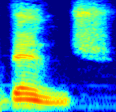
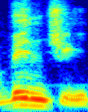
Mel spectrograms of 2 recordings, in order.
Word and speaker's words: Vinge: 1993, llegamos al tecnólogo, el profesor de matemáticas en la Universidad de San Diego, en California, llamado Bernard Vinge, o Vinci también se puede pronunciar, Bernard Vinge en español, ¿okay?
